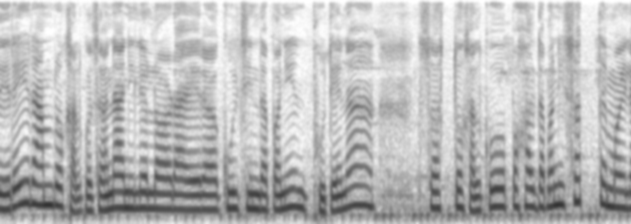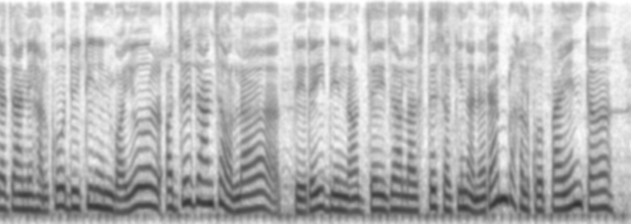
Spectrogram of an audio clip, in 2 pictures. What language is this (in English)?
Nepali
